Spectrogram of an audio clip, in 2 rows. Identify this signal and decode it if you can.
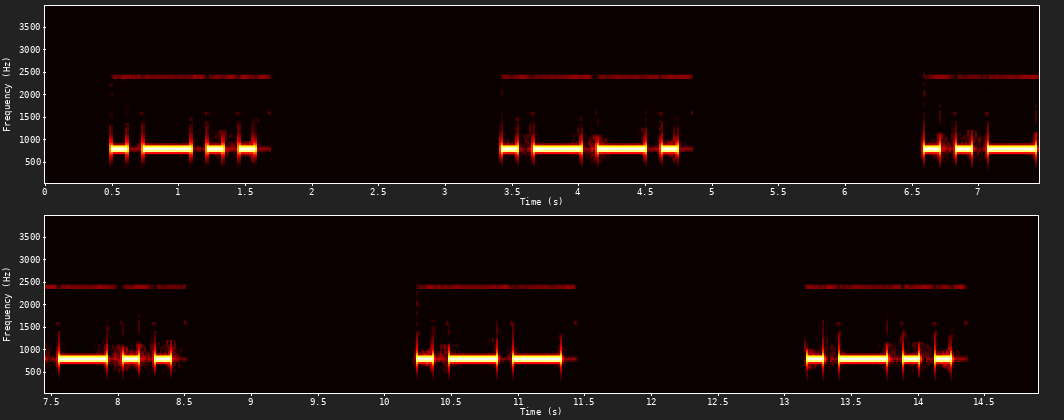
Morse code, heard as a keyed tone, about 10 wpm, 800 Hz. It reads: L P ? W L
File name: ct2idw / exerc8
